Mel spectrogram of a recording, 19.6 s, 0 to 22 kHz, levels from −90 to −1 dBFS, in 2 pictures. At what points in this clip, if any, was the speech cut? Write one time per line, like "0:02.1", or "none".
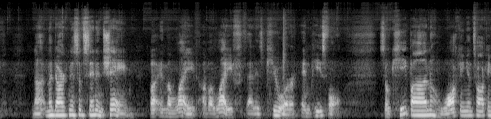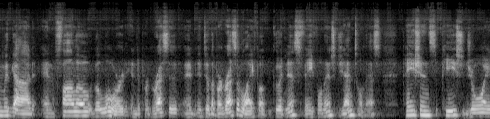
none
